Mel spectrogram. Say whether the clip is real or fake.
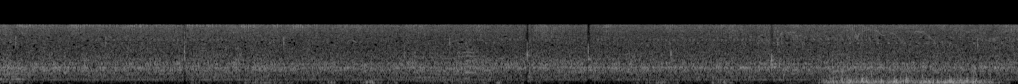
real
